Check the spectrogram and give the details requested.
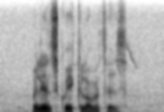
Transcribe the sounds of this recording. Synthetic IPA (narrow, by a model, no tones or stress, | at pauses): mɪljə̃nskwɛːkʰɪlɔmɪtʰəz̥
